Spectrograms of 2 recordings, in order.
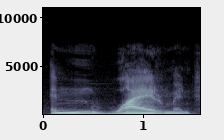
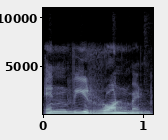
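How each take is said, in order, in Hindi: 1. बीच का हिस्सा 'vye-ur' बोला जाता है। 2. बीच का हिस्सा 'veer-on' बोला जाता है। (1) "ये है एनवायरमेंट" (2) "वो इस वर्ड को एनवीरॉनमेंट कहते थे"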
